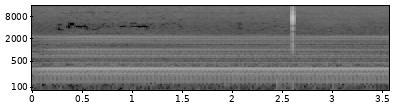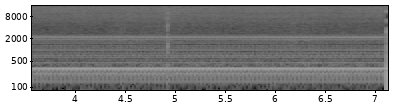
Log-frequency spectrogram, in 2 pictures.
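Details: Refrigerator running unusually loud: a constant droning hum with a pronounced, unvarying mid-pitched tone; cause not evident.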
